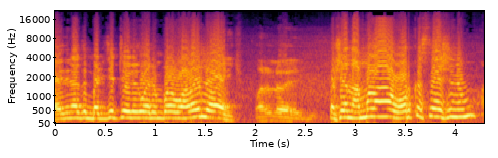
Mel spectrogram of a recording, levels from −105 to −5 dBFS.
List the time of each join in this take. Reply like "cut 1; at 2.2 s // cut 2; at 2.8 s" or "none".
none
